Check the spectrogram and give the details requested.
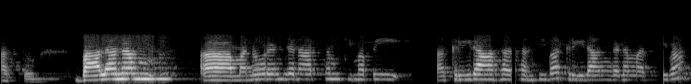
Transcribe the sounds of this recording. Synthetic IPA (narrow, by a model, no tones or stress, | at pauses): ɐst̪u | baːlaːnaːm | ɐnoːɾɐɲd͡ʒɐnaːɾt̪ʰɐmkimɐpi | kɾiːɽaːɦɐ̆sɐnt̪iʋaːkɾiːɽaːŋɡɐnɐmɐst̪ʰiʋa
